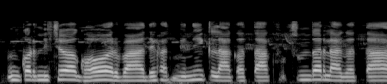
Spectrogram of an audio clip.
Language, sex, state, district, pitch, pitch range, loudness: Hindi, female, Uttar Pradesh, Gorakhpur, 190 Hz, 180-210 Hz, -20 LUFS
